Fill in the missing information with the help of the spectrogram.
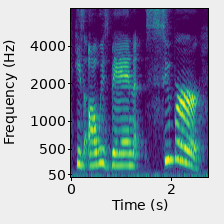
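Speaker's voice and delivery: ordinary delivery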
